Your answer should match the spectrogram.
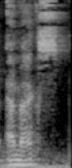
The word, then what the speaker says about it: Mx: it so for pronunciation mx is pronounced like mix like you're mixing things together so it's mixed sequel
